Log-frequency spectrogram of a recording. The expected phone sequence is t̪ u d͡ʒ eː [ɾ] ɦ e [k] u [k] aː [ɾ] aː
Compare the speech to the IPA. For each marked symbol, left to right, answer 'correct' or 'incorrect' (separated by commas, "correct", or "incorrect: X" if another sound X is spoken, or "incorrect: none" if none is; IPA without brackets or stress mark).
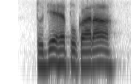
incorrect: none, incorrect: p, correct, correct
